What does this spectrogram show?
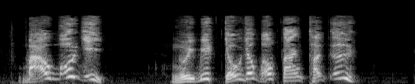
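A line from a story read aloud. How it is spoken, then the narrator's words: Shout. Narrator (Vietnamese): Ôn Phương Nghĩa hét lên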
